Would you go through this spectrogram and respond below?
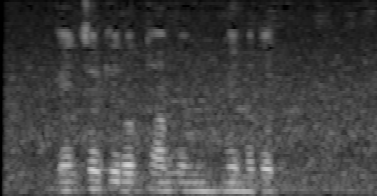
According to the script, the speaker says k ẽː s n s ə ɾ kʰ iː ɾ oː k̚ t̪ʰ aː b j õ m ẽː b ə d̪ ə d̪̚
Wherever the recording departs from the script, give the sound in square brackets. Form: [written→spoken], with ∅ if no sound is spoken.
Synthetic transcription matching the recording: k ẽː [s→∅] n s ə ɾ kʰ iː ɾ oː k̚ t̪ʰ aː [b→m] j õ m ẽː [b→m] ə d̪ ə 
